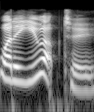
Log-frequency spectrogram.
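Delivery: ordinary delivery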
